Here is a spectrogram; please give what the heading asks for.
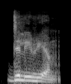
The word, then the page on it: delirium: Indian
